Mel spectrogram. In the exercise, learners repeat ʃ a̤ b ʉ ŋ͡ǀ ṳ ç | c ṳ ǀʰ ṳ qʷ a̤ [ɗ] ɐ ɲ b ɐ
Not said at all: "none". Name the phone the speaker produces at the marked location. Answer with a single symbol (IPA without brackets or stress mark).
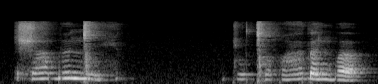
ɗ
